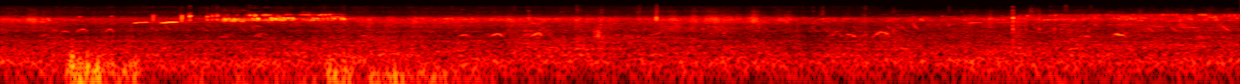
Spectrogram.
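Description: Ducklings and goslings peeping, scattered short soft chirps. Two low thuds in the first two seconds are the loudest sounds, and there is a brief higher twitter about a second in.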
